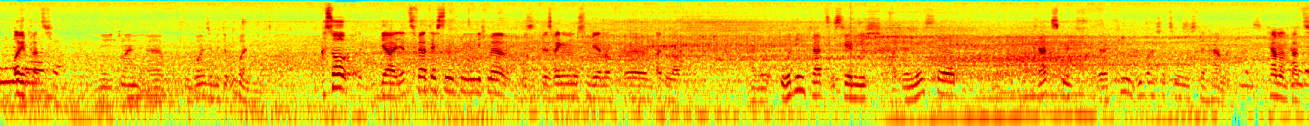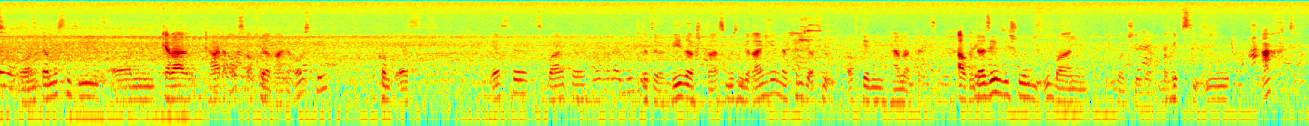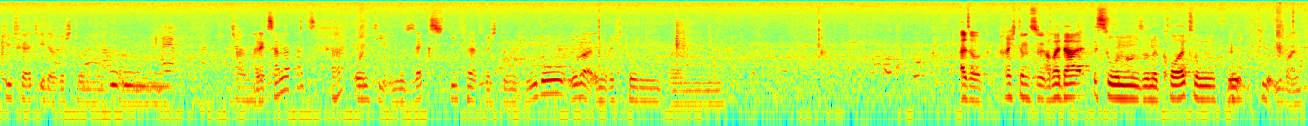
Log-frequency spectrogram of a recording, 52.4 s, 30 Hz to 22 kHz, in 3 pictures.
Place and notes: Berlin: Vermessungspunkt Maybachufer / Bürknerstraße - Klangvermessung Kreuzkölln ::: 02.07.2010 ::: 01:45
Berlin, Germany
